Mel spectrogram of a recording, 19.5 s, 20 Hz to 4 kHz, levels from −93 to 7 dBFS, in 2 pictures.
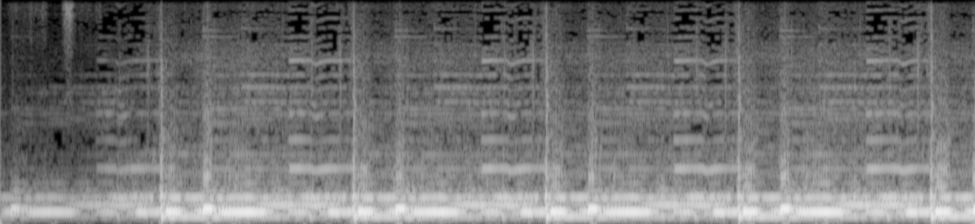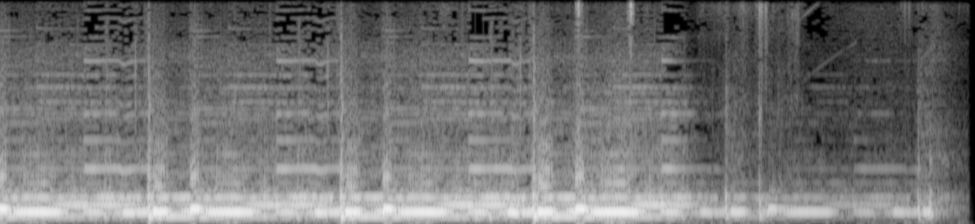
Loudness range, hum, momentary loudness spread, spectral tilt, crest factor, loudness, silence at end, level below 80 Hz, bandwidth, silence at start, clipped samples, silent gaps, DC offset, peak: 3 LU; none; 12 LU; -13 dB/octave; 8 dB; -8 LUFS; 0.35 s; -34 dBFS; 4 kHz; 0 s; 2%; none; under 0.1%; 0 dBFS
